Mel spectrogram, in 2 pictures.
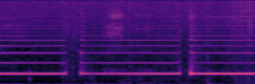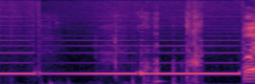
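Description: A telephone call rings out with a steady electronic tone, broken into four long beeps of about a second each, loud and close, with faint rustling underneath.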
